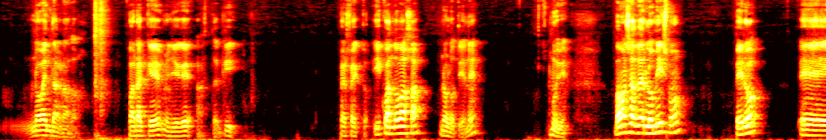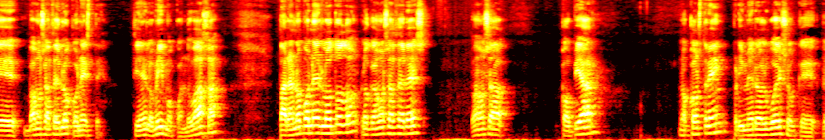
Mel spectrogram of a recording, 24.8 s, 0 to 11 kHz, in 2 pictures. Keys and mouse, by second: 1.7 right click, 3.3 r, 7.5 right click, 9.0 right click, 11.4 right click, 12.7 right click, 18.0 shift+right click, 19.3-24.7 drag.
